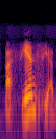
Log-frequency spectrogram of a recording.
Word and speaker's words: paciencia: And I said it was paciencia. And actually, it's paciencia. That's how you officially pronounce it in Spanish.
